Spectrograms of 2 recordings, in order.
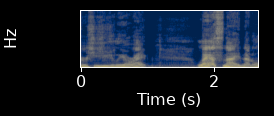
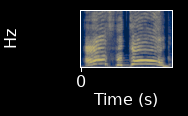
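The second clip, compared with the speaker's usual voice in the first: loud, much higher cry of discovery; startled yell of "it's the dog"; sudden realisation shout; 11 dB louder than usual. Retold or imitated. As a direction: blurt it out as the penny drops. Steve suddenly realising blood source.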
